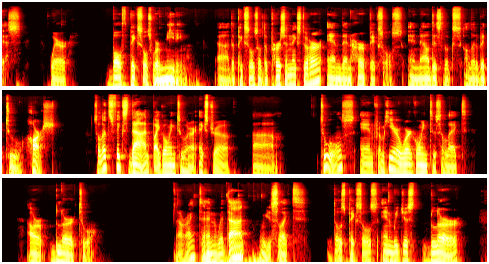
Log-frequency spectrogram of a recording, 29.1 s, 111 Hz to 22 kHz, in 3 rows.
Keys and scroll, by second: 0.3 space, 2.4 space, 23.7 [, 26.4 space.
